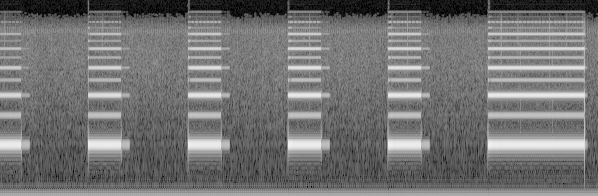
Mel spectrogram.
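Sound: radio time signal beeps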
